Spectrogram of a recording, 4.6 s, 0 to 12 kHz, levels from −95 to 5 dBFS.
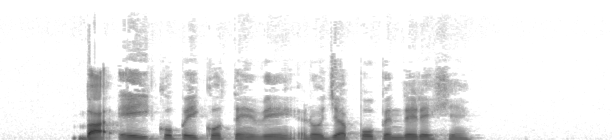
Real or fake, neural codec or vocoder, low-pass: real; none; 10.8 kHz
